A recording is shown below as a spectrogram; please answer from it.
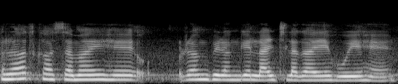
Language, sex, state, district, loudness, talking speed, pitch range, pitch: Hindi, female, Arunachal Pradesh, Lower Dibang Valley, -13 LUFS, 150 wpm, 200-225 Hz, 215 Hz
